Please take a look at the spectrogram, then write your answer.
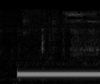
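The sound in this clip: Telephone dial tone heard while a number is being dialed: a loud, steady, unbroken single tone that starts after a brief quiet moment and continues alone to the end.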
